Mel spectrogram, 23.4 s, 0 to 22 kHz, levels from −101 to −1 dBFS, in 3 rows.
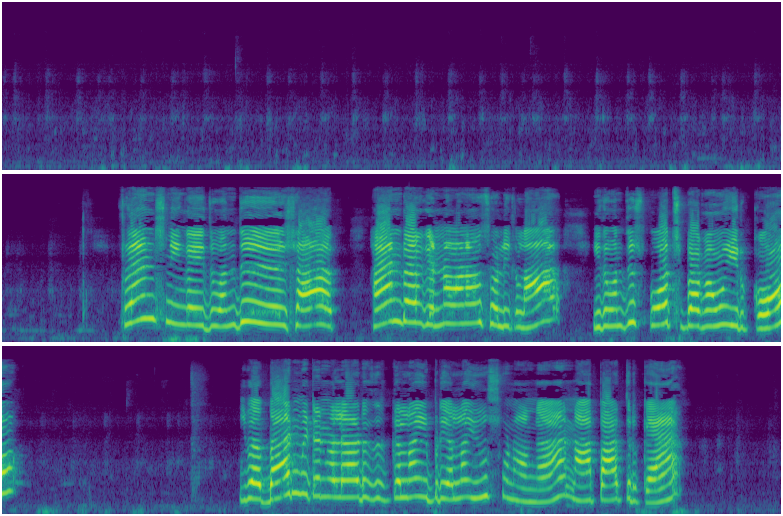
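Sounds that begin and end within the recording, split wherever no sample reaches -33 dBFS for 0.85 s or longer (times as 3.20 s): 8.61–15.71 s
17.97–22.37 s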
